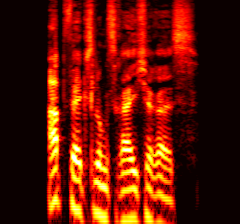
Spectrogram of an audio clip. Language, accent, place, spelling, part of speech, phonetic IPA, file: German, Germany, Berlin, abwechslungsreicheres, adjective, [ˈapvɛkslʊŋsˌʁaɪ̯çəʁəs], De-abwechslungsreicheres.ogg
- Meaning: strong/mixed nominative/accusative neuter singular comparative degree of abwechslungsreich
